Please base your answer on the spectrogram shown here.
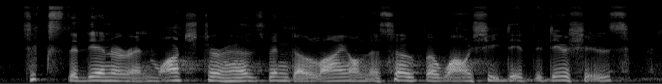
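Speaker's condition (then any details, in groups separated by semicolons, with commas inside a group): Spasmodic dysphonia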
